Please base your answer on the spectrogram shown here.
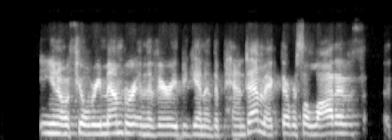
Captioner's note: none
